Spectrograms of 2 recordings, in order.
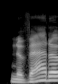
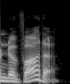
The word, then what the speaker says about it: Nevada: We have the pronunciation of Nevada or Nevada. There is no official pronunciation.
